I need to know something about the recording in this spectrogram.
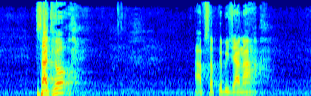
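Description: An elderly man speaks slowly and forcefully into a microphone in a large echoing hall.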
